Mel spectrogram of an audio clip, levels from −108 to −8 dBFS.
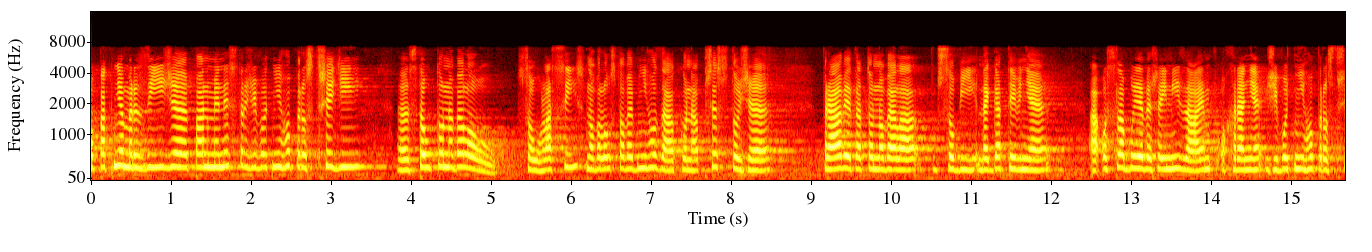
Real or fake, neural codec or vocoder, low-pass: real; none; 7.2 kHz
